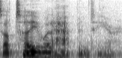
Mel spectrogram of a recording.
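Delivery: unvoiced, hushed reply; whisper. Master whispering the answer to his student. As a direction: breathe it like a secret.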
